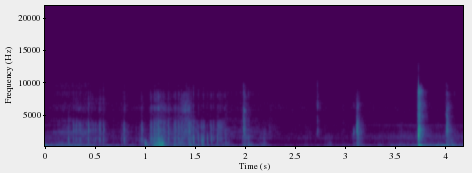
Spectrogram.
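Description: Faint handling noise of thin wires and small plastic parts worked by hand, as switch leads are bent back and tucked into an R1 ESC's plastic case: soft rustling and scraping, then a few small clicks, the sharpest near the end.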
